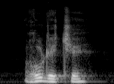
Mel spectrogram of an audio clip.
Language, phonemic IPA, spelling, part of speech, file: Dutch, /ˈrudəcə/, roedetje, noun, Nl-roedetje.ogg
- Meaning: diminutive of roede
